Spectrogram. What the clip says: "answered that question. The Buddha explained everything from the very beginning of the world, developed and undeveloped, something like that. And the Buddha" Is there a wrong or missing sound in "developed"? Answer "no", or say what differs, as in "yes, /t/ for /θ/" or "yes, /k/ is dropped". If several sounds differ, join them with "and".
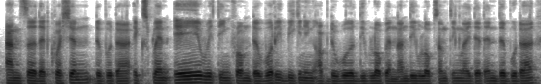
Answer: yes, /t/ is dropped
